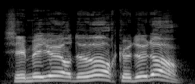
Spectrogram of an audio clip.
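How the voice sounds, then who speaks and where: A man voicing a hearty, blunt male badger with a drawn-out, emphatic delivery in a storybook reading. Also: high voice, fairly bright tone, dry recording, studio quality, pitched above the performer's own voice. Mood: agreeing. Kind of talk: storybook character voice.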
